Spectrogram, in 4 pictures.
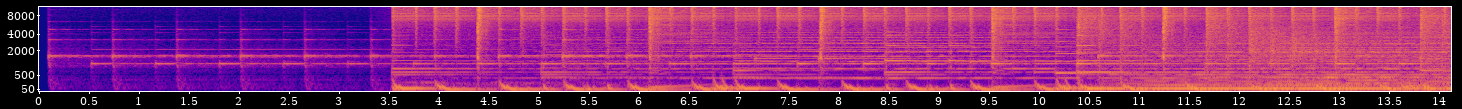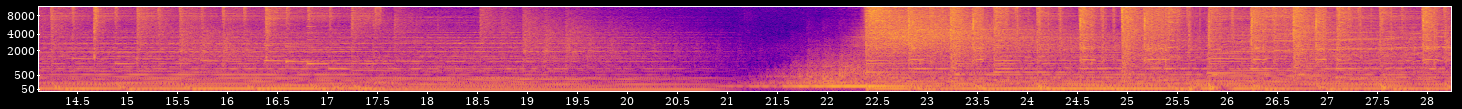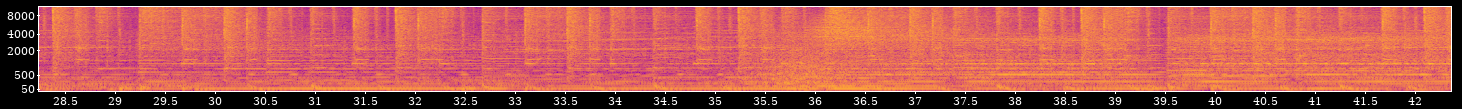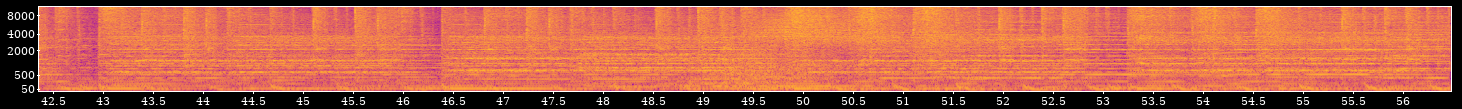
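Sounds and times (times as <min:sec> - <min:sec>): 
grand technology-style background music: 0:00.0 - 0:56.4.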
